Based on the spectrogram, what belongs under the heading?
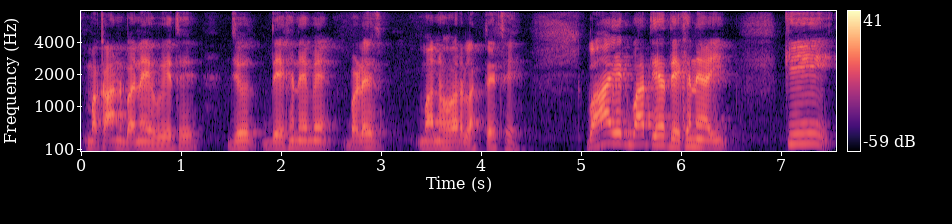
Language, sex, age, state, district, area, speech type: Hindi, male, 60+, Madhya Pradesh, Balaghat, rural, spontaneous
